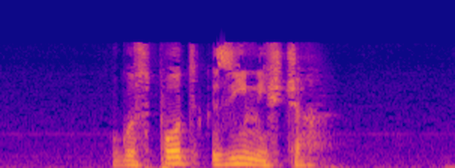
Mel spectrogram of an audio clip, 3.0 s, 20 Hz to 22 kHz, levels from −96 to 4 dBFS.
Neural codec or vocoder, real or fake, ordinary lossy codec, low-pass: codec, 44.1 kHz, 7.8 kbps, Pupu-Codec; fake; AAC, 24 kbps; 19.8 kHz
